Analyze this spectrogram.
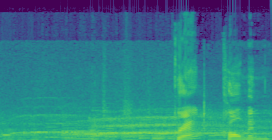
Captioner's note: audience cheers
